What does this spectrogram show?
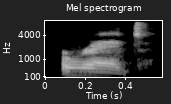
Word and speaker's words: read: Обратите внимание, что глагол read, читать, в прошедшей форме пишется точно так же, как и в present simple, в обычной форме, но читается он по-другому. Читается он будет как read.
